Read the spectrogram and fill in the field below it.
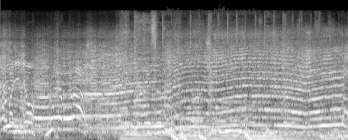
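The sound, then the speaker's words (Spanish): Loud racing car engines roar continuously during a hill climb competition, their pitch rising and falling as the drivers rev hard and shift, with a low rumbling undertone throughout. “Ya ha comenzado la competición, ya ha comenzado la emoción. en los motores, en el ruge”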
